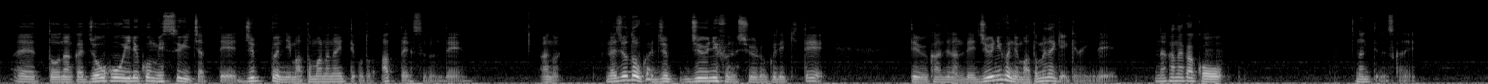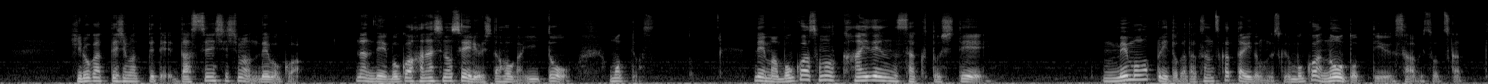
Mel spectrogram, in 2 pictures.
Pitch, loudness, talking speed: 125 Hz, -25 LUFS, 385 characters per minute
